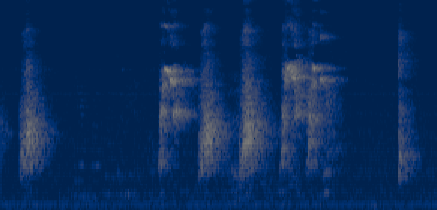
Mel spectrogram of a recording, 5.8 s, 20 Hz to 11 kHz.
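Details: Pet Eclectus parrot, recorded 21 January 2015, talking in English and Flemish; one scratchy syllable, then after a pause a quick string of four loud hoarse word-like bursts and a final short one.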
